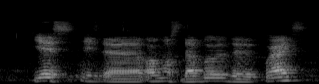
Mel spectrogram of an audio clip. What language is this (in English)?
English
